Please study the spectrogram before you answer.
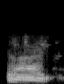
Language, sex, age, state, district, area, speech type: Dogri, male, 30-45, Jammu and Kashmir, Reasi, urban, conversation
